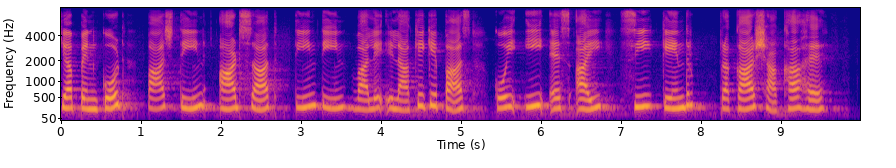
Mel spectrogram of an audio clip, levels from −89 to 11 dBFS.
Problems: background sounds at intervals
